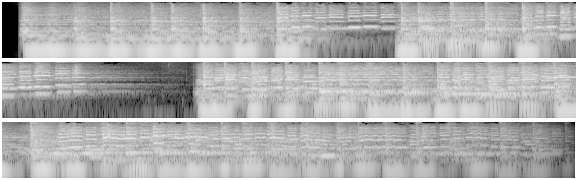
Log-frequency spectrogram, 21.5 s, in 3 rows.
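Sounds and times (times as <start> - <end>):
Transylvanian orchestral suite: 0.2 - 21.5.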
